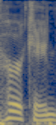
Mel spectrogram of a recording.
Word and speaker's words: Hurricane: So I lived, when I lived in West Virginia, I lived in a town called Hurricane, which is spelled hurricane, but it's pronounced Hurricane. It's like a syllable and a half.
